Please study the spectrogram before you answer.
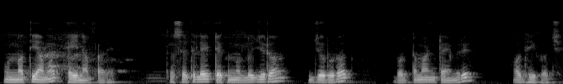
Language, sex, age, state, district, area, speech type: Odia, male, 18-30, Odisha, Bargarh, rural, spontaneous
